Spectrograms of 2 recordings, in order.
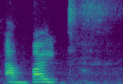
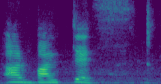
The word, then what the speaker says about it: arbeitest: Okay, do, however, the conjugation is not st aber ast. So do is nicht arbeits, okay, it is arbeitest.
